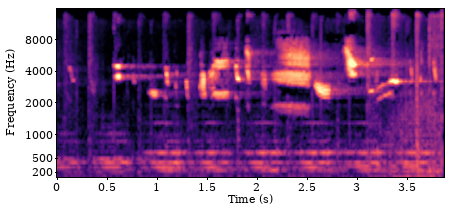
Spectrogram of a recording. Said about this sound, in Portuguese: O cantar do Pinta Roxo, para ouvir daqui a pouco na rubrica Os Nossos Animais Selvagens.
